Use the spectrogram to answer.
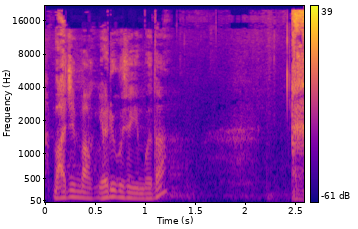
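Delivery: ordinary talk, nothing marked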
